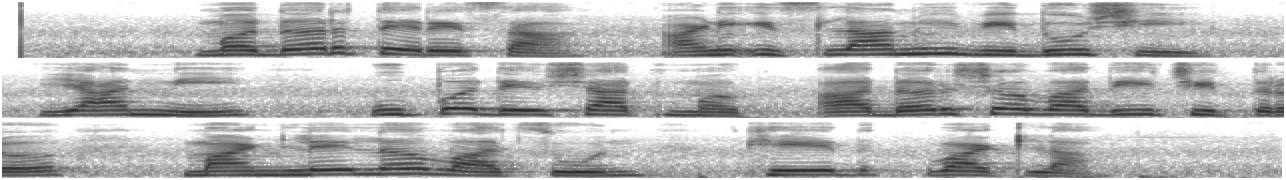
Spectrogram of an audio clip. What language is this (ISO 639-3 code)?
mar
